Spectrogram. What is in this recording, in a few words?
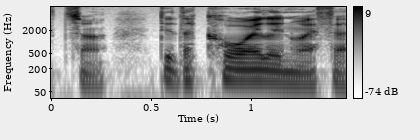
"coel", welsh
